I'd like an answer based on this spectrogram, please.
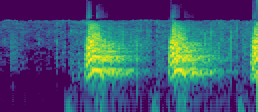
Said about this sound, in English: A guard dog barks nearby.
